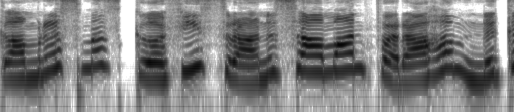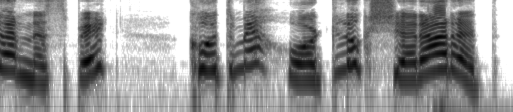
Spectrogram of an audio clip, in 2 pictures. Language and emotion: Kashmiri, angry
